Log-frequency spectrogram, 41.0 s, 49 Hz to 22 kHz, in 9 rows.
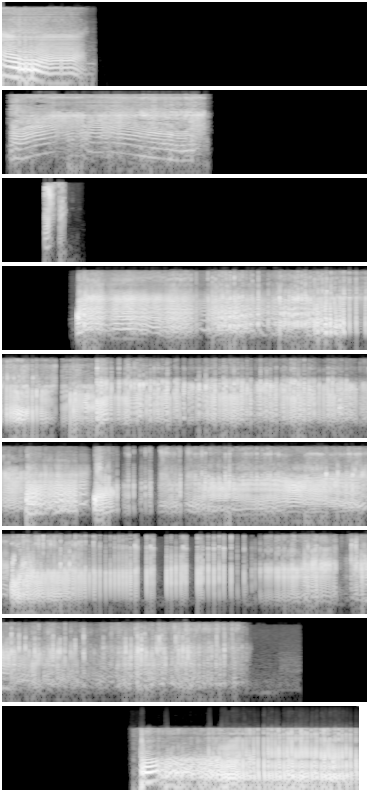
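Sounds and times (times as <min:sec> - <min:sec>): buzzy flapping farts: 0:04.7 - 0:07.2, 0:14.6 - 0:35.1, 0:38.2 - 0:40.9.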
